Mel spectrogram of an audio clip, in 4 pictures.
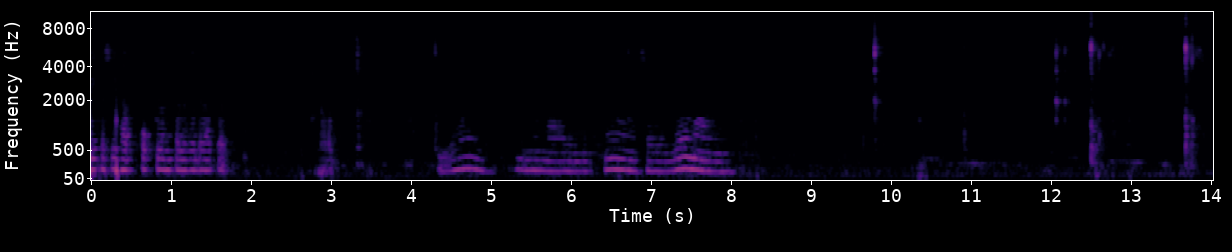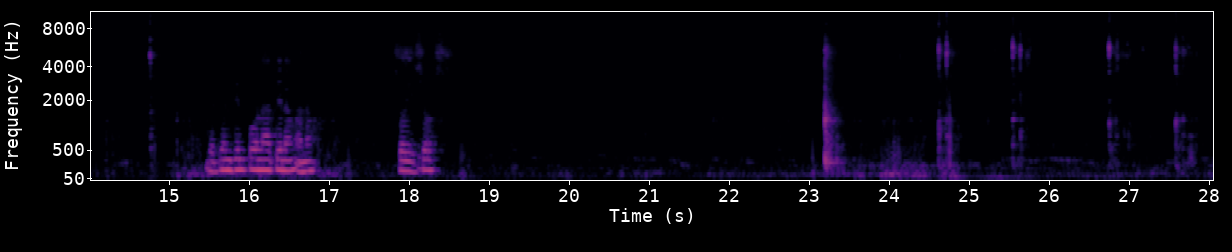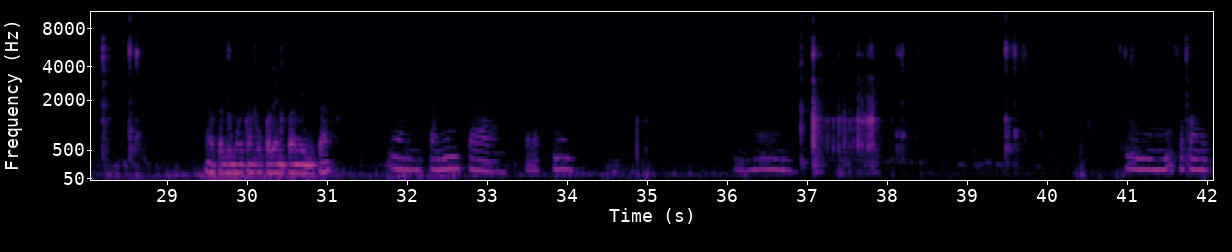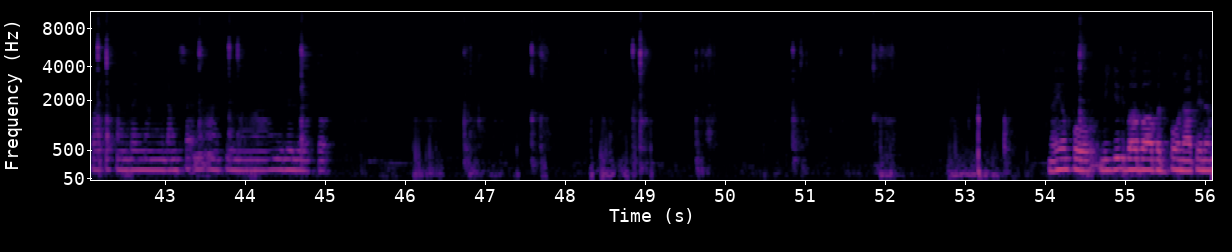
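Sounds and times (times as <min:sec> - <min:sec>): metal spoon scraping plastic bowl: 0:51.8 - 0:52.3.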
